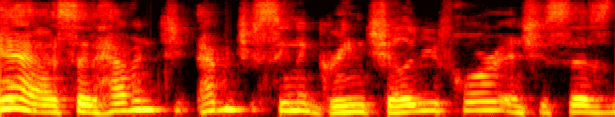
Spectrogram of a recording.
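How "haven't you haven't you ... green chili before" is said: higher-pitched incredulous question; retold frustration. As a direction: re-enact a frustrated challenge, pitched up. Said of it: "I get totally frustrated".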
